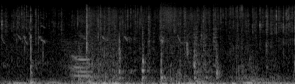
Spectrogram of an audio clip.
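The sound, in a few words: chickens clucking while going into the coop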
